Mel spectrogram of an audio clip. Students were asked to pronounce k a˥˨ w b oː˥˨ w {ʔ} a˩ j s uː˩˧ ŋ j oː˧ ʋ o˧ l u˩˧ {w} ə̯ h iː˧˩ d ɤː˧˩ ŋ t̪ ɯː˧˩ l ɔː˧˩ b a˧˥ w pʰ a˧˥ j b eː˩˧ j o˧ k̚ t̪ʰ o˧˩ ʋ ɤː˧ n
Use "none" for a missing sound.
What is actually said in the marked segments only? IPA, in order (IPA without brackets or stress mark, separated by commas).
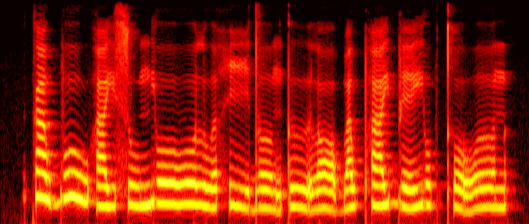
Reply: h, none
